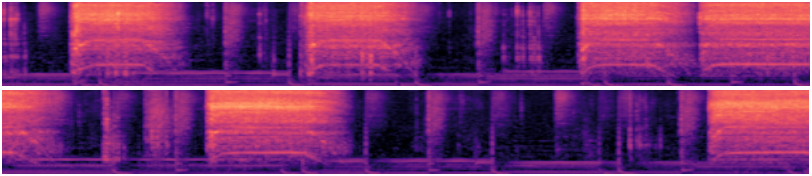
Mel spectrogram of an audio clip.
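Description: Cordless electric screwdriver whirring in about five short bursts, each pitch rising briefly as the motor spins up, while it backs small screws out of a laptop's bottom cover. Quiet background music runs underneath.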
